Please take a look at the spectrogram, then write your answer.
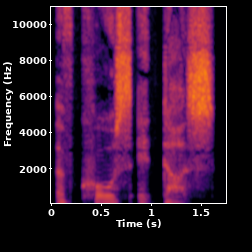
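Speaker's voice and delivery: soft, slow, lips tight; quiet through pursed lips. Acted. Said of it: "Molly replied quietly through pursed lips".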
